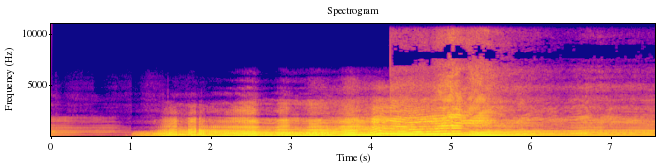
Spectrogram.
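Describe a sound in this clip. A motorcycle engine revs loudly nearby.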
